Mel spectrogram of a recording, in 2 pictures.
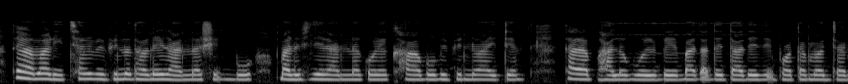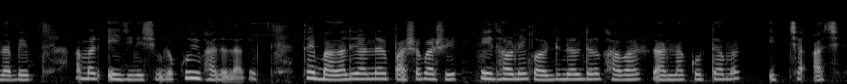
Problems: none marked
